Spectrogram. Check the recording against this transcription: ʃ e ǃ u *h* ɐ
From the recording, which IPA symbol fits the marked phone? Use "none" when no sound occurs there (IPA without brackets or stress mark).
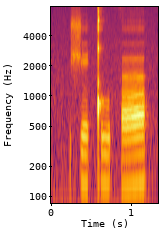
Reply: h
